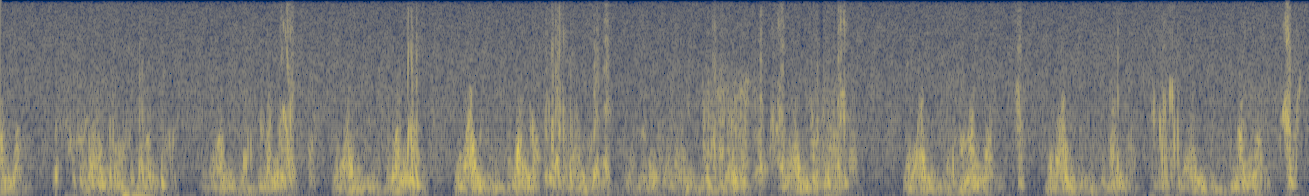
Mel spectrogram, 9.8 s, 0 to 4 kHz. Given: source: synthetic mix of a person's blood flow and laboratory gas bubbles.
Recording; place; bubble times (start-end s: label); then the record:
Doppler ultrasound of blood flow; precordium
0.39-1.11 s: bubbles
1.17-1.33 s: bubbles
1.79-1.92 s: bubbles
1.94-2.03 s: bubbles
2.07-2.23 s: bubbles
2.30-2.38 s: bubbles
2.92-3.18 s: bubbles
3.55-3.64 s: bubbles
3.95-4.32 s: bubbles
4.39-4.60 s: bubbles
5.25-5.91 s: bubbles
6.07-6.44 s: bubbles
7.08-7.28 s: bubbles
7.61-7.70 s: bubbles
8.31-8.43 s: bubbles
8.62-8.88 s: bubbles
9.28-9.53 s: bubbles
9.59-9.78 s: bubbles
From the record:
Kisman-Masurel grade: 242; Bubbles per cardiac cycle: several, 3 to 8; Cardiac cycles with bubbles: 100%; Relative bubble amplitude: moderate (0.250 to 0.450); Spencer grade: 3 (all of the cardiac periods contain showers or single bubble signals, but not dominating or overriding the cardiac motion signals); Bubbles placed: only in the low amplitude regions of the cardiac cycle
